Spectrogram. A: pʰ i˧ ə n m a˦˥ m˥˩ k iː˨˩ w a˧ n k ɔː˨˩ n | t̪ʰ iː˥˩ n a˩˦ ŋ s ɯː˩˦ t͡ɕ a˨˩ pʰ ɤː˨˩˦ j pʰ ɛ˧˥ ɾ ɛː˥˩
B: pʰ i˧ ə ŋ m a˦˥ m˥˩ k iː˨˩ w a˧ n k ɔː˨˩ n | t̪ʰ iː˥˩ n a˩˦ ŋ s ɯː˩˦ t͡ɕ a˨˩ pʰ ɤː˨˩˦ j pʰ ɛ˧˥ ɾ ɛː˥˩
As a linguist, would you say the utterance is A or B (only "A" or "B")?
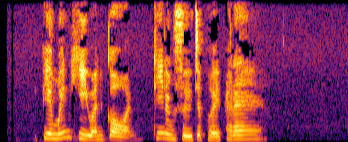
B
